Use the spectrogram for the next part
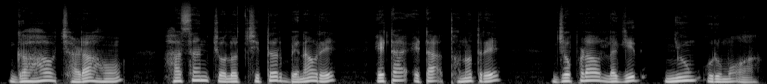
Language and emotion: Santali, neutral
